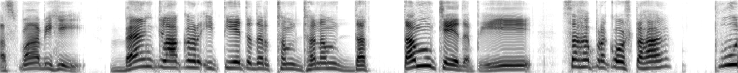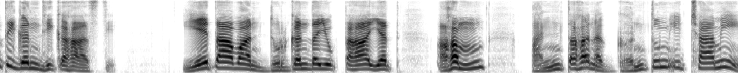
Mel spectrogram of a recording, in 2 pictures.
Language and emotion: Sanskrit, disgusted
